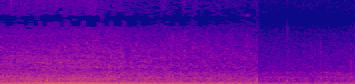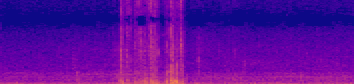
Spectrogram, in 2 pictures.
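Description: Truck engine running low as the truck backs slowly along a rough dirt road, with a short clatter of sharp knocks about three and a half seconds in.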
